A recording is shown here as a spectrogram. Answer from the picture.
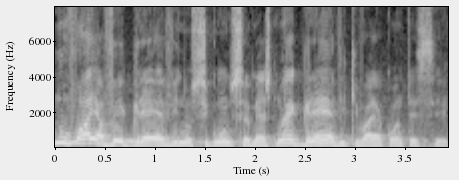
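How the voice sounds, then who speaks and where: A man talks at a fairly slow pace. His pitch sits high. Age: 60s. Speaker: senator. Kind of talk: committee speech. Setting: senate committee hearing. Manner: emphatic.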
